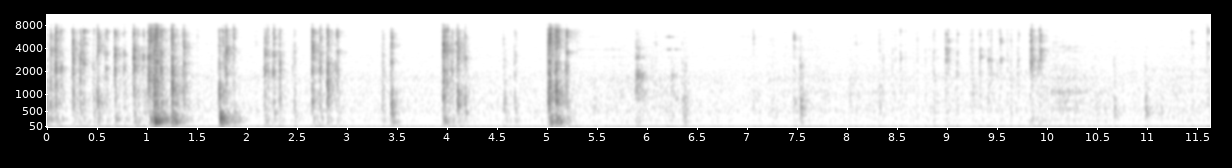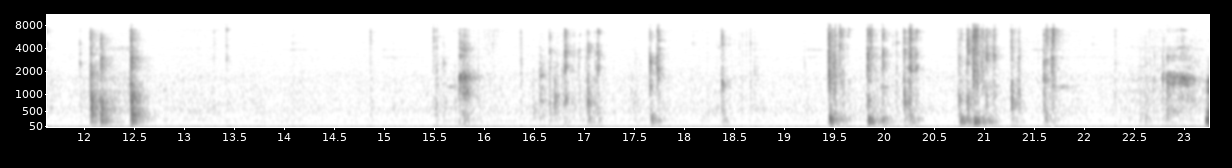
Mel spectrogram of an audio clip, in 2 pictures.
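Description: Faint computer keyboard typing: keystrokes in irregular runs while a login name and password are typed in. There is a dense run in the first five seconds, scattered taps through the middle, and another run near the end.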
